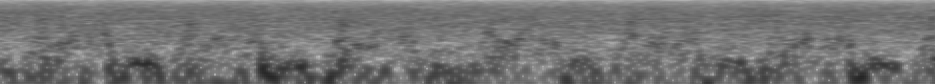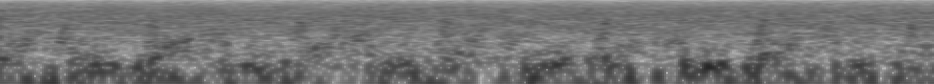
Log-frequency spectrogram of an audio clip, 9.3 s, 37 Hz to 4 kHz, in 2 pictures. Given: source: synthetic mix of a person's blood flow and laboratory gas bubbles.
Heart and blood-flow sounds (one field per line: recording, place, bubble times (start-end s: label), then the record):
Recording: Doppler ultrasound of blood flow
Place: precordium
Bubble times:
no bubbles
From the record:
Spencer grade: 0 (complete lack of bubble signals)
